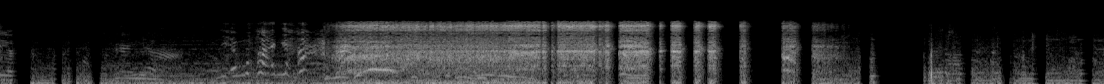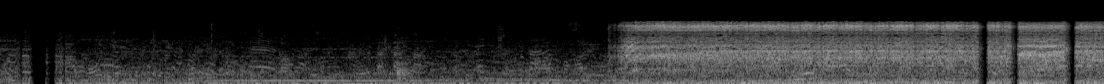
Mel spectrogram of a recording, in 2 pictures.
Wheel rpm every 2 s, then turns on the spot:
50, 10, 190, 220, 30, 0, 0, 0, 80, 230, 220.
none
